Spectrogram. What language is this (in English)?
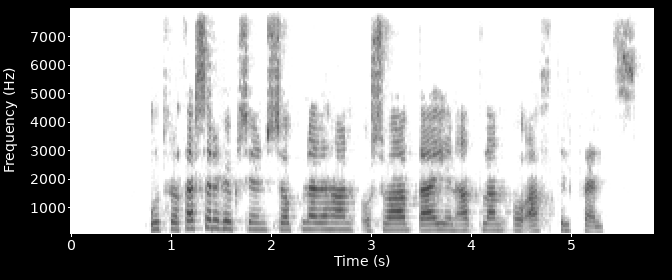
Icelandic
